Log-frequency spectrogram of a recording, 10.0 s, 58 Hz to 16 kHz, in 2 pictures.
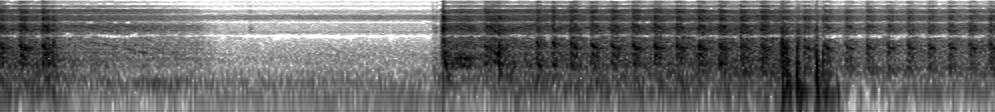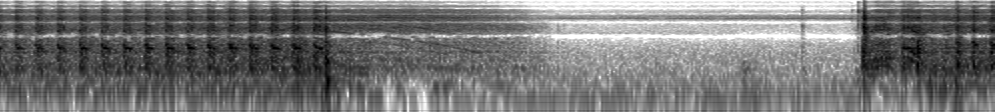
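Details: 1992 Toyota Camry 4-cylinder, rebuilt engine (new rings, gaskets, plugs, distributor, cap, rotor; 200 psi compression, fuel pressure, vacuum, sensors, ECU checked): long cranks catching briefly then dying; hard start from weak spark, worse when hot, misfires increasing until stalling.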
